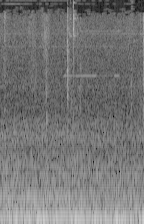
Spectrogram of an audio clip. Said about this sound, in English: riding solo in the car today on my way to an appointment.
